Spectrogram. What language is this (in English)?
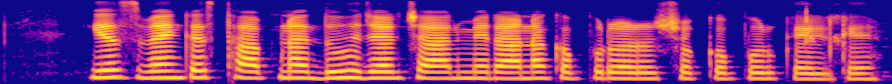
Magahi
